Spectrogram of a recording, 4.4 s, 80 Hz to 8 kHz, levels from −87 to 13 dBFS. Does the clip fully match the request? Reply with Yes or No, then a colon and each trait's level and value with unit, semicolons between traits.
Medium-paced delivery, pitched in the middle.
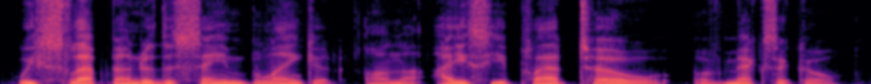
No: average, 165 wpm; low, 115 Hz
